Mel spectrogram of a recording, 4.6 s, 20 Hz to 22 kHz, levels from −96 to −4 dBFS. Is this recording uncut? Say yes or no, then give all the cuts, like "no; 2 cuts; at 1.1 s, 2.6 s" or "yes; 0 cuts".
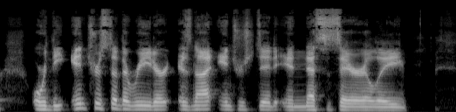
yes; 0 cuts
